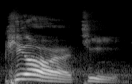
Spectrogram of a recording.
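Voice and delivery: "Pure tea" loud and drawn out, pyoo-er; model pronunciation. Shown as a demonstration. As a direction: pronounce "Pure" emphatically with a long oo. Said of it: "You won't go too far wrong with that".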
